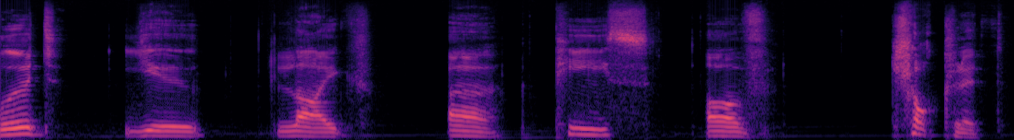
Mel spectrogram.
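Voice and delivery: deliberate, slow, halting, careful word-by-word enunciation. Demonstrating a sentence before its connected-speech version, saying it slower. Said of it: "Let's say it slower".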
